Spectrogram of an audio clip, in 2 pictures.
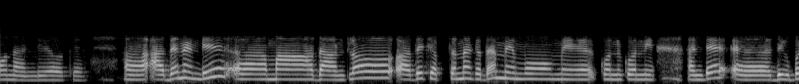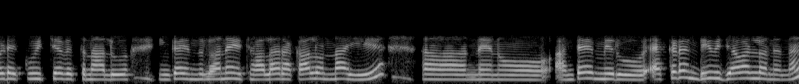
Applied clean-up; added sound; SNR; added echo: none; none; none; none.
